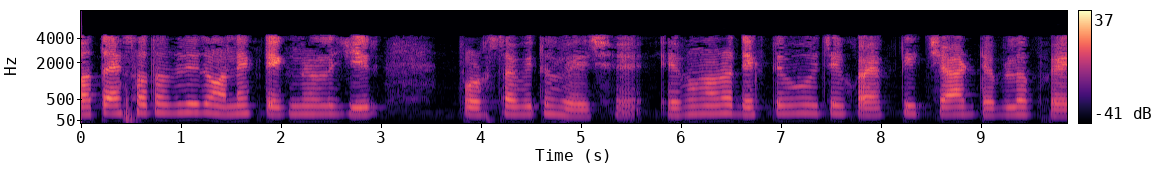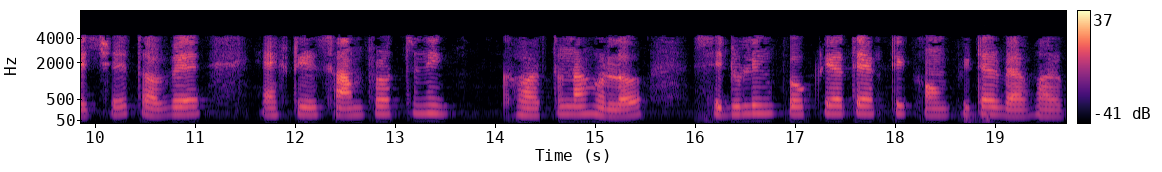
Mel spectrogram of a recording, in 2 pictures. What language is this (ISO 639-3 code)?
ben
